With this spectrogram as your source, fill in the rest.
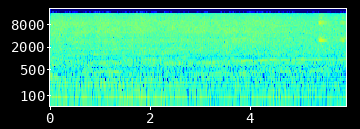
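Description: A bus engine rumbles and pulls away.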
